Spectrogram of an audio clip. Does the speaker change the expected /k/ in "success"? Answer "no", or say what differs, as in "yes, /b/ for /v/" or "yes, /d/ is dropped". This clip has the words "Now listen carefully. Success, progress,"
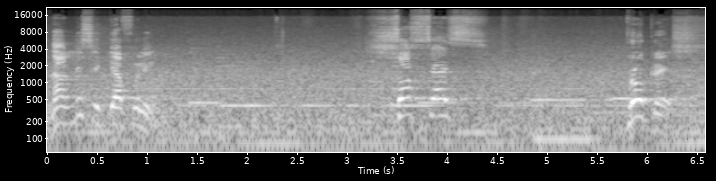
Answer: yes, /k/ is dropped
